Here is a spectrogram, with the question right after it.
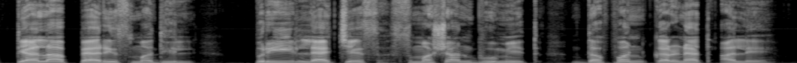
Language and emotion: Marathi, neutral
